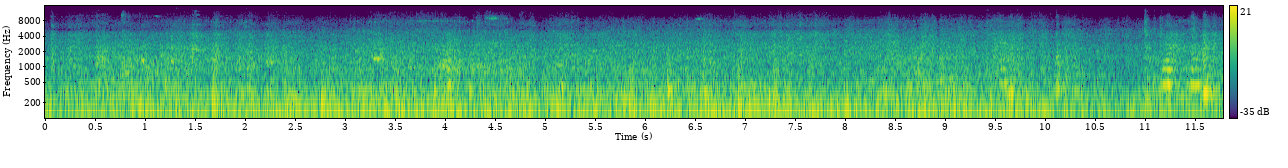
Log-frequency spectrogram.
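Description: Freight cars rolling past close by: a steady rumble of steel wheels on rail, with clicking as the wheels cross the rail joints.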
